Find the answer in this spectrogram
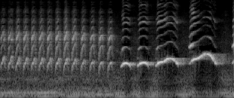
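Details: Laughingthrush singing: a fast run of repeated double notes for about a second and a half, then loud, clear whistled phrases that rise and fall in smooth arcs.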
